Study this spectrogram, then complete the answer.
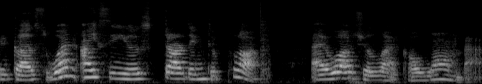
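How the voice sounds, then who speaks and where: A woman puts on a high-pitched, cackling character voice, speaking at a fairly slow pace with lively intonation. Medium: read story. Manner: spiteful, cackling.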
